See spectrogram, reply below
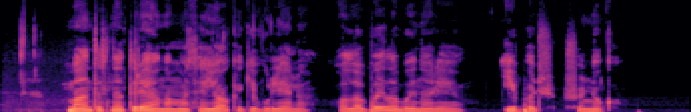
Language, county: Lithuanian, Vilnius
